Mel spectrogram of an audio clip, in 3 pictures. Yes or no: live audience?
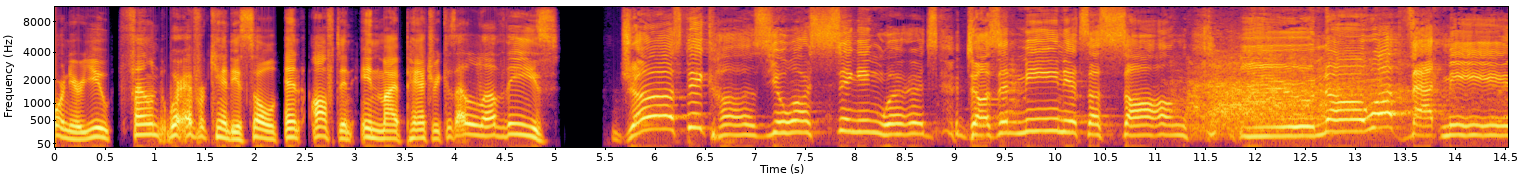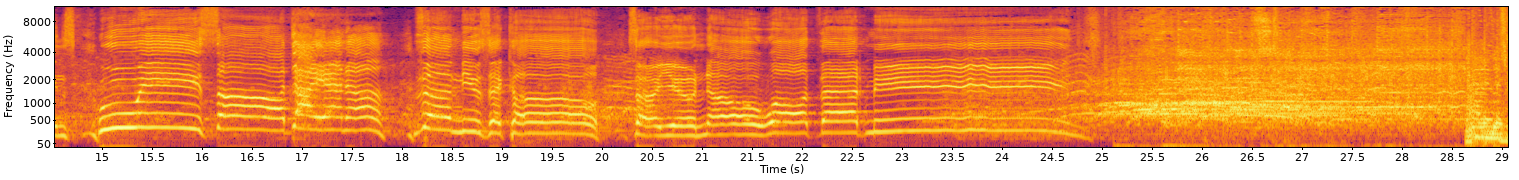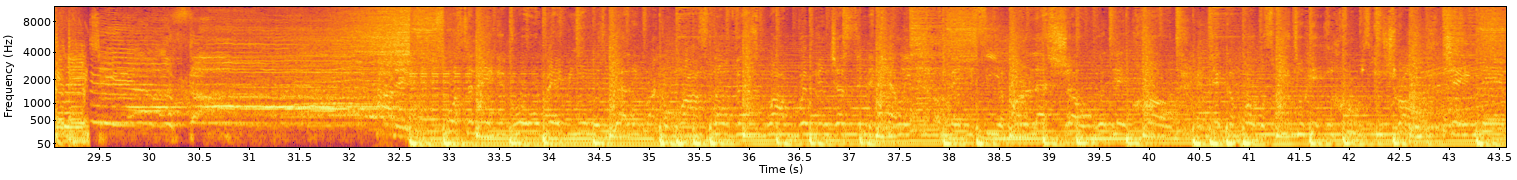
yes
